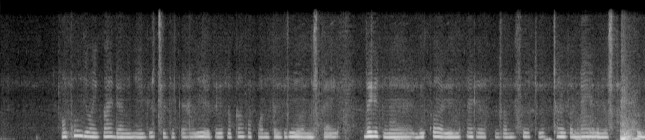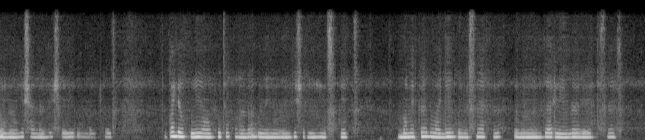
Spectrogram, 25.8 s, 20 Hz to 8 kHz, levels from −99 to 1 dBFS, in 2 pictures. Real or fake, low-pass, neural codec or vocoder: fake; 7.2 kHz; codec, 24 kHz, 0.9 kbps, WavTokenizer, medium music audio release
